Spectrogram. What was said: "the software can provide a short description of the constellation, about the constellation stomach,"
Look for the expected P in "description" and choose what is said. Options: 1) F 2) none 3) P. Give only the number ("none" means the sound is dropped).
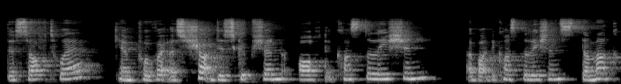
3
